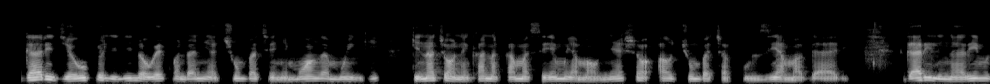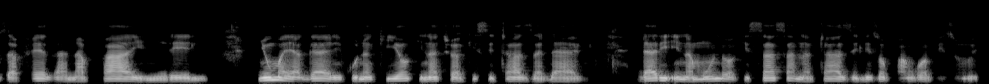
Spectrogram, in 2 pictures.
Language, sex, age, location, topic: Swahili, male, 18-24, Nairobi, finance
